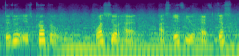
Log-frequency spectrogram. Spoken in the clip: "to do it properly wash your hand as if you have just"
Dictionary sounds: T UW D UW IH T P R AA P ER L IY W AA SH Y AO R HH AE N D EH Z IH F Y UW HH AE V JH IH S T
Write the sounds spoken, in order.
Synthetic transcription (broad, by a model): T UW D UW IH T P R AA P ER L IY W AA S Y AO R HH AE N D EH S IH F Y UW HH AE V JH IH S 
